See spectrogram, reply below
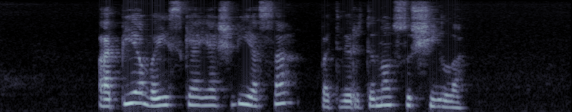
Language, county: Lithuanian, Vilnius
